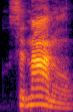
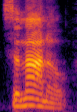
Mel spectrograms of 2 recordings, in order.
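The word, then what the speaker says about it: Czinano: In Monica Sinano, I think is how you say it. Sinano.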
